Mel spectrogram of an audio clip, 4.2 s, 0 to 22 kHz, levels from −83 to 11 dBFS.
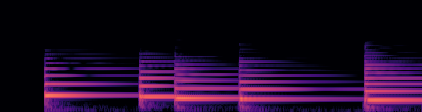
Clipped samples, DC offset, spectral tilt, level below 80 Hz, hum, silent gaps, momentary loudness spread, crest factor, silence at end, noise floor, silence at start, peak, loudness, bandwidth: under 0.1%; under 0.1%; -5.5 dB/octave; -68 dBFS; none; none; 18 LU; 14 dB; 0 s; -50 dBFS; 0.45 s; -14 dBFS; -26 LUFS; 4.3 kHz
